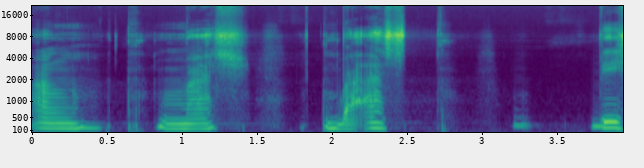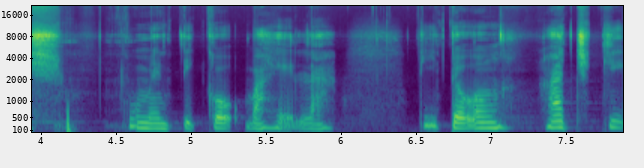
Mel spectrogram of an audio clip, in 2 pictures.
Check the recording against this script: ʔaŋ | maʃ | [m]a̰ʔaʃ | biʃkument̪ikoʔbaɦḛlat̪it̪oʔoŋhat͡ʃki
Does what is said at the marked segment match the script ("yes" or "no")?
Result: no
